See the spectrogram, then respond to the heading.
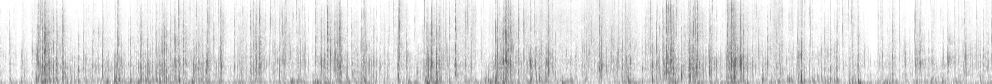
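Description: Palms and fingers rub across an empty blue IKEA BRATTBY carrier bag of woven polypropylene. The result is a steady, dense crinkling rustle with scratchy, crunchy bursts that rise and fall in waves, bright and papery with little low end.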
